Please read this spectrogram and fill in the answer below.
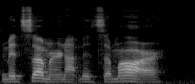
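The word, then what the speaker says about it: Midsommar: pretty predictable but it's midsummer it's not mid somar because that's not how you say it it's midsummer they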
